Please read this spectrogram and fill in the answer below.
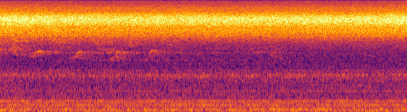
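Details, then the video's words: Chicharras, or cicadas, keeping up a constant high, hissing buzz without pauses or changes in intensity. "El sonido de las chicharras"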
